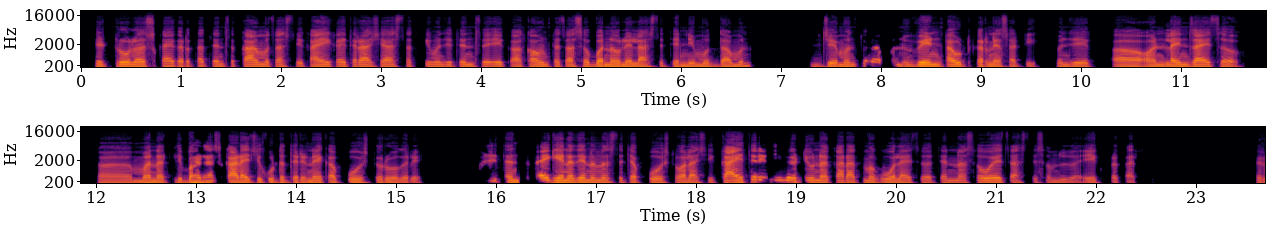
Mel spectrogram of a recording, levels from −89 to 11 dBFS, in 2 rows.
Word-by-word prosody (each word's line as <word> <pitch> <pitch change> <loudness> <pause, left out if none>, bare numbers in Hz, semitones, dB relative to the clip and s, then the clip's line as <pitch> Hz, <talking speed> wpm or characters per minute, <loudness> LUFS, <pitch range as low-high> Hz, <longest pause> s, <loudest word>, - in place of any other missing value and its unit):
हे 160 - +2
ट्रोलर्स 150 +1 +3
काय 170 0 0
करतात 165 0 -4
त्यांचं 165 0 -4
कामच 150 0 +2
असते. 135 -1 -4
काही-काही 140 +4 +1
तर 150 - -2
असे 140 +1 0
असतात, 145 +1 -3
की 150 - -5
म्हणजे 145 -1 -2
त्यांचं 140 0 -2
एक 145 -1 -1
अकाउंटच 135 +2 -1
असं 135 +2 0
बनवलेलं 130 -1 +4
असतं 125 +1 -5
त्यांनी 125 0 +1
मुद्दामून 120 +7 0 0.8
जे 135 0 +3
म्हणतो 140 +6 -1
ना 155 - -2
आपण 130 -3 -7
वेंट 140 0 +6
आऊट 140 0 +4
करण्यासाठी 125 -2 -2 0.2
म्हणजे 130 +1 -1 0.2
अ, - - -4
ऑनलाईन 125 +3 +2
जायचं 140 -1 +2 0.5
अ, 115 0 -4
मनातली 125 +3 0
भडास 125 +1 +2
काढायची 130 0 +4
कुठेतरी 125 -1 -2
नाही 135 +2 +1
का 120 - 0
पोस्टवर 125 +1 -2
वगैरे 115 -1 -2
म्हणजे 130 +2 -15
त्यांचं 140 0 -1
काही 155 0 +6
घेणं-देणं 150 0 +5
नसतं, 155 -1 -3
त्या 135 - 0
पोस्टवाल्याशी. 135 -1 -2
काहीतरी 165 +5 +4 0.2
निगेटिव्ह, 150 -1 0
नकारात्मक 135 -1 -1
बोलायचं. 130 -1 -2
त्यांना 140 +1 -4
सवयच 145 +1 0
असते 130 -1 -8
समजू 120 -1 -9
द्या, 115 0 -10
एक 120 - -6
प्रकार. - - -10 1.2
तर, 145 - -6
135 Hz, 150 wpm, -24 LUFS, 125-145 Hz, 1.2 s, वेंट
